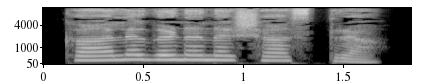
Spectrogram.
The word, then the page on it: ಕಾಲಗಣನಶಾಸ್ತ್ರ: kālagaṇana śastra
